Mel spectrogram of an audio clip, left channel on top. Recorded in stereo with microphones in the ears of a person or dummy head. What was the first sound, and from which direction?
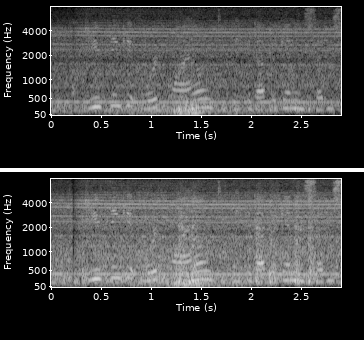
A woman speaking, 15° right (ahead or behind).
